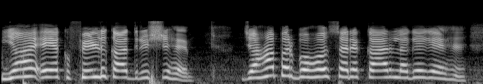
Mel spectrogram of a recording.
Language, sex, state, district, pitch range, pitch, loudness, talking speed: Hindi, female, Jharkhand, Palamu, 305-345 Hz, 325 Hz, -12 LUFS, 175 wpm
